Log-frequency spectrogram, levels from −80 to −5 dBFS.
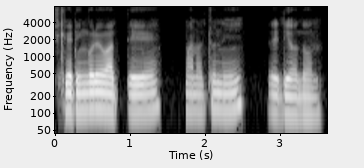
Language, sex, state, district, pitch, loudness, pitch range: Chakma, male, Tripura, Dhalai, 110 Hz, -19 LUFS, 105-115 Hz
